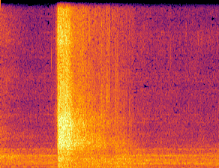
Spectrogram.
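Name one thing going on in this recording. A loud explosion booms and rumbles away.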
